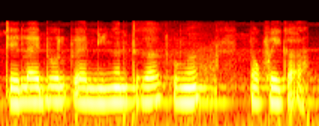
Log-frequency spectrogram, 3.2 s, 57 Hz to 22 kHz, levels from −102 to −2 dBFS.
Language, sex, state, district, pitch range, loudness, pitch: Wancho, male, Arunachal Pradesh, Longding, 175-180 Hz, -14 LUFS, 180 Hz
